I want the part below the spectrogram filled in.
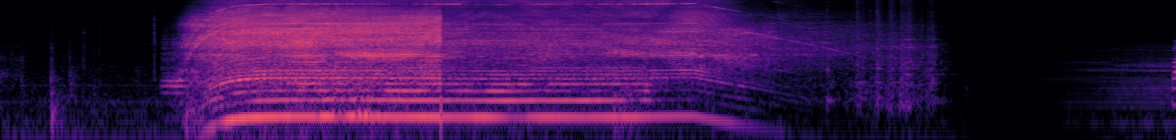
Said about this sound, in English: So, more sanding.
